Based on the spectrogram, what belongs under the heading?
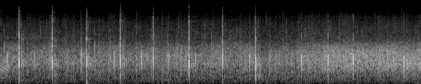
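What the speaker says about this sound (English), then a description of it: "how about a round of applause?" A crowd at a police academy graduation applauds the mayor, loud close claps standing out sharply over a dense bed of steady clapping.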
